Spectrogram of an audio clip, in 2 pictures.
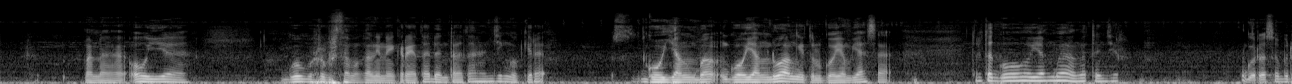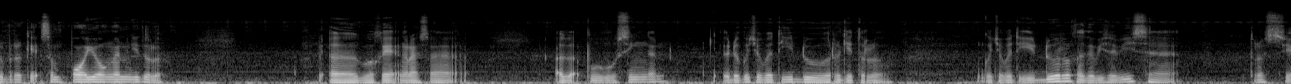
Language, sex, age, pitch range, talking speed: Indonesian, male, 20-39, 90-115 Hz, 120 wpm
